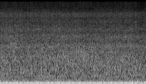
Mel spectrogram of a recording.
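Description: Deep, heavy throbbing drone with a steady low pulse during the run-up, the rough beat of an out-of-balance propeller.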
